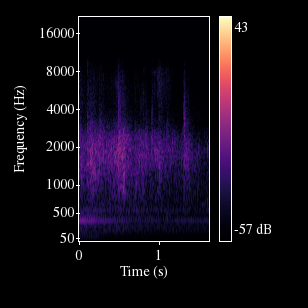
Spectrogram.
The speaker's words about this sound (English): Now put your hands together and give the Lord a hand clap of praise as you take your seat.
